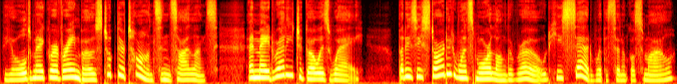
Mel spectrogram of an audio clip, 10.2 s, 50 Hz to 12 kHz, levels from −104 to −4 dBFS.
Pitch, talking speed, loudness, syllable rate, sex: 220 Hz, 190 wpm, -18 LUFS, 4.6 syllables/s, female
